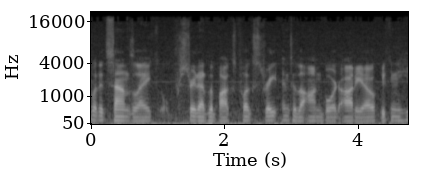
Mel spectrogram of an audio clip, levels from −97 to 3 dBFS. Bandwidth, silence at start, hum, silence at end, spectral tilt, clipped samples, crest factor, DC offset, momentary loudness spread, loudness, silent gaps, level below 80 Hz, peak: 19 kHz; 0 s; none; 0 s; -4 dB/octave; under 0.1%; 22 dB; under 0.1%; 9 LU; -38 LUFS; none; -56 dBFS; -16 dBFS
